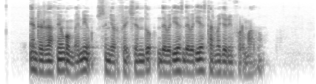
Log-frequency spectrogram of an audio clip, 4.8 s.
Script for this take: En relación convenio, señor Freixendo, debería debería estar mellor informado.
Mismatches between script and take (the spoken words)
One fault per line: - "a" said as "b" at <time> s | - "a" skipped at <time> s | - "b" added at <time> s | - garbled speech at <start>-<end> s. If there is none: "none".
none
